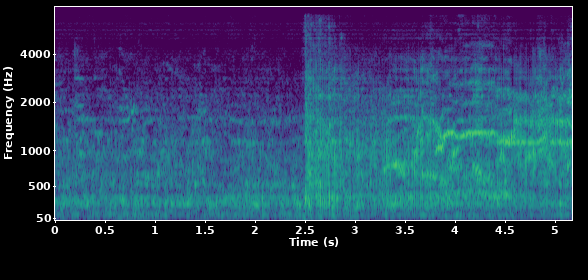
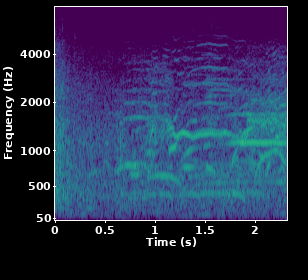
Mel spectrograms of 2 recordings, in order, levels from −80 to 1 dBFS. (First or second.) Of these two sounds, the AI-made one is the first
